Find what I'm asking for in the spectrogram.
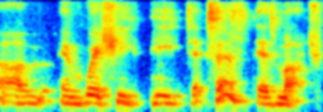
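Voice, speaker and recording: A man speaks with an American accent at a fairly high pitch. Vocal fry runs through his voice. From US South. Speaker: artist. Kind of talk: interview conversation. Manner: halting.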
